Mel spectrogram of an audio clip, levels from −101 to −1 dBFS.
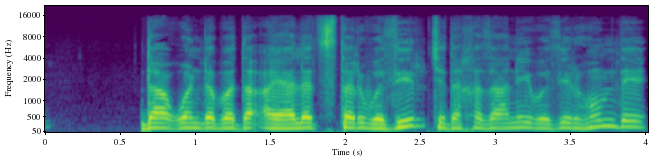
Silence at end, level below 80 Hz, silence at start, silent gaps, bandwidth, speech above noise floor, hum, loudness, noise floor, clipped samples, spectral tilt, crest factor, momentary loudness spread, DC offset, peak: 0 s; -48 dBFS; 0.65 s; none; 15.5 kHz; 54 dB; none; -18 LUFS; -71 dBFS; under 0.1%; -6 dB/octave; 16 dB; 7 LU; under 0.1%; -2 dBFS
